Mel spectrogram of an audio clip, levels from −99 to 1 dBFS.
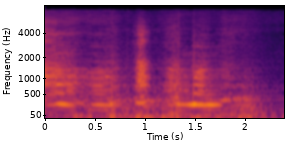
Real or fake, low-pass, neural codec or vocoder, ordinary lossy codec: fake; 7.2 kHz; codec, 16 kHz, about 1 kbps, DyCAST, with the encoder's durations; AAC, 48 kbps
